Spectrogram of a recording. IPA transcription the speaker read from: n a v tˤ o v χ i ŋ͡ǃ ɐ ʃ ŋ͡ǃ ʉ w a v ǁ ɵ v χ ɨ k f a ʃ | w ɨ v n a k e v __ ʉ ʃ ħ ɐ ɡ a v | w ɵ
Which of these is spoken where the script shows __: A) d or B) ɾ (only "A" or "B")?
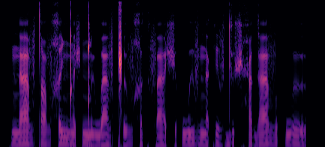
A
